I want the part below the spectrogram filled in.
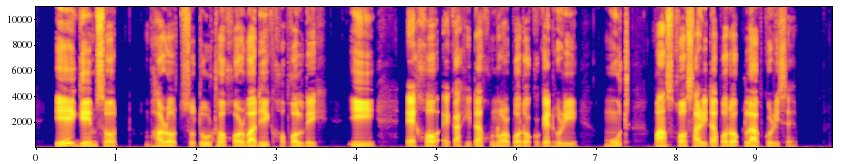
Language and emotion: Assamese, neutral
